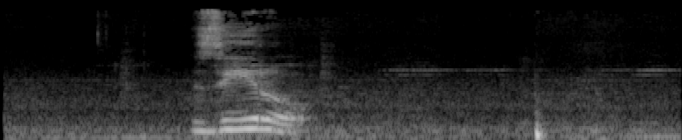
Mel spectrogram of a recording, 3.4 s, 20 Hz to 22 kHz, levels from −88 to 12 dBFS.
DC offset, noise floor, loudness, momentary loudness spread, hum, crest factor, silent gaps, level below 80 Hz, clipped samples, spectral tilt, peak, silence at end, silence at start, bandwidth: under 0.1%; -49 dBFS; -23 LUFS; 26 LU; none; 20 dB; none; -48 dBFS; under 0.1%; -5.5 dB/octave; -6 dBFS; 0 s; 0.65 s; 17 kHz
